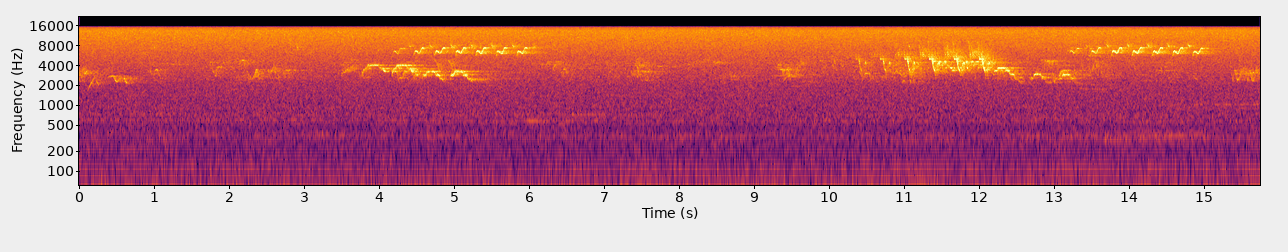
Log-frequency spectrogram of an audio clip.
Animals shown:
Red-eyed Vireo (Vireo olivaceus), Ovenbird (Seiurus aurocapilla), Veery (Catharus fuscescens), Black-and-white Warbler (Mniotilta varia)

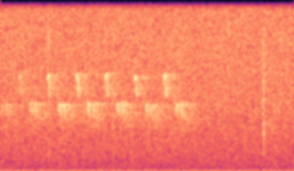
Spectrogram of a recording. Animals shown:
Ovenbird (Seiurus aurocapilla)

